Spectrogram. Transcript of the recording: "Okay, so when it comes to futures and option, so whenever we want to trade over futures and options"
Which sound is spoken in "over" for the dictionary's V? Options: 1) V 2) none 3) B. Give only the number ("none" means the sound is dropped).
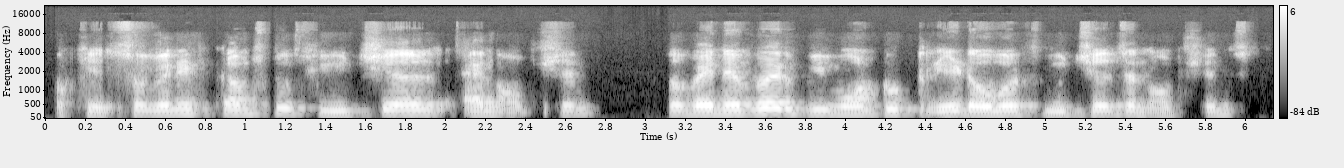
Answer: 1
